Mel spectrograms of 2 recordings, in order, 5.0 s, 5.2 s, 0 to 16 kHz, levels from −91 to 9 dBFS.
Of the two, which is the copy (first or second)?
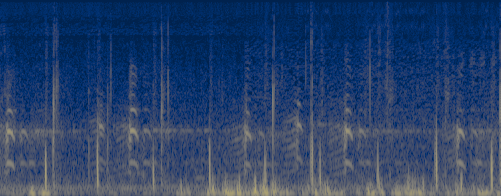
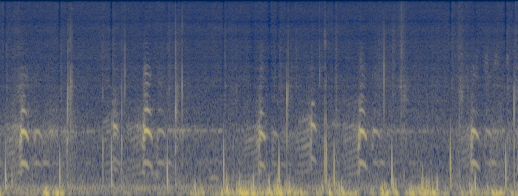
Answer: second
